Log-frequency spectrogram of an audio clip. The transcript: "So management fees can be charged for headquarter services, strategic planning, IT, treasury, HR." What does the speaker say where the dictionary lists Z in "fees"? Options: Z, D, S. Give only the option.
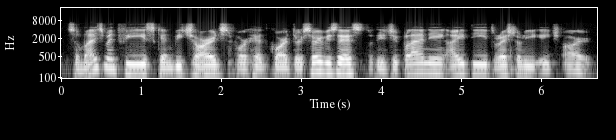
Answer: S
